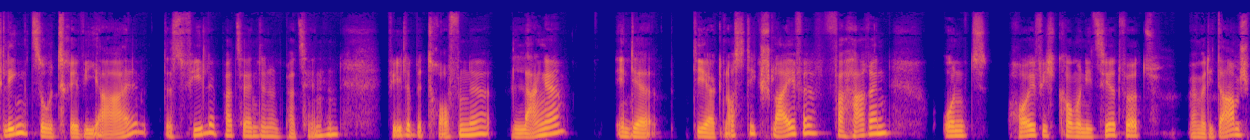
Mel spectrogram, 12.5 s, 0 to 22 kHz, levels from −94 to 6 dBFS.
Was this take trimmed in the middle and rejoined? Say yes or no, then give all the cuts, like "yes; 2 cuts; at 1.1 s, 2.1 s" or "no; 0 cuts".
yes; 1 cut; at 1.6 s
